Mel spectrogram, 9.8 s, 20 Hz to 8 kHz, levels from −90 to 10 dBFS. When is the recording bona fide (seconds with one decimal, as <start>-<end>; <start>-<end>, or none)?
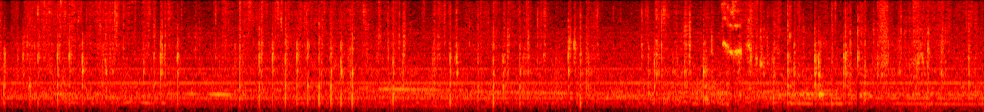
0.0-6.5; 7.4-9.8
